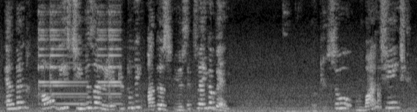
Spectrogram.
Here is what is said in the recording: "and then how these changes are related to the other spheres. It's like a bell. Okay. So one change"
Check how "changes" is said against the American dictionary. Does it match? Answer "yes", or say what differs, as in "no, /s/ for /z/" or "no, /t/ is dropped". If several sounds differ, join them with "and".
yes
